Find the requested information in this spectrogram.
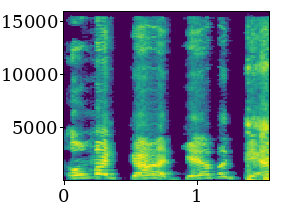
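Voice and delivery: mock bitchy girls. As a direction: yap like a bitchy college girl. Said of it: "these fucking bitchy girls come in. They're like".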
